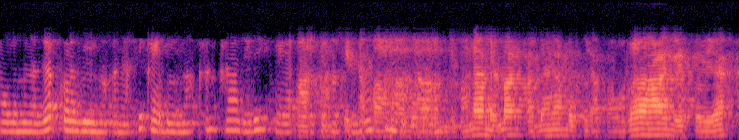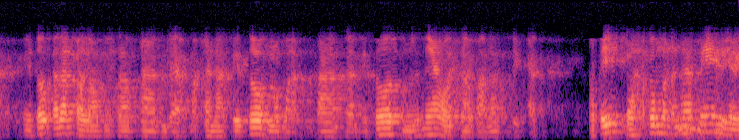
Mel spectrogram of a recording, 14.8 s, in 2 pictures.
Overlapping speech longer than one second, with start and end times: 3.1-4.4

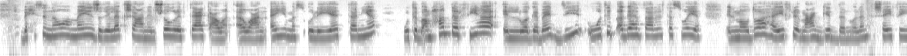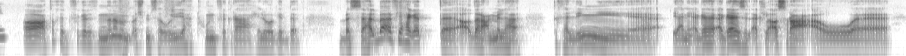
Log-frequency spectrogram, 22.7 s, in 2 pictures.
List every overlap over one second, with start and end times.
none

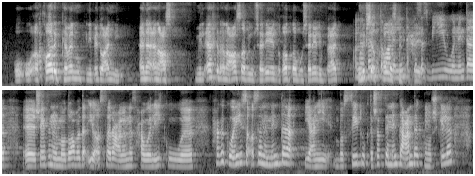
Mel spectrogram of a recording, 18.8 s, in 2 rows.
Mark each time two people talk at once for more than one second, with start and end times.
7.1-8.4

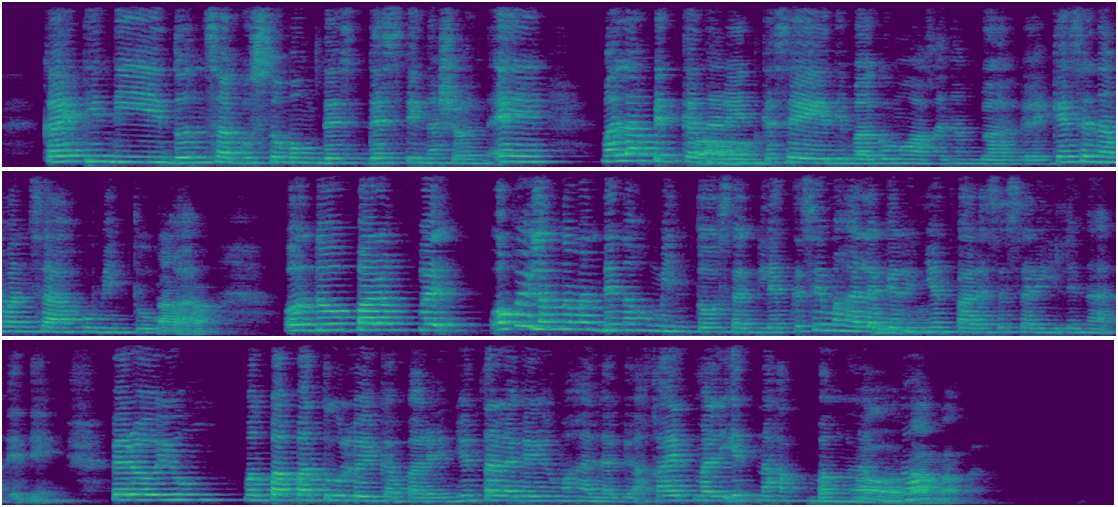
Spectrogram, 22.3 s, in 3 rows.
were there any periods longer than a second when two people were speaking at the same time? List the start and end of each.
none

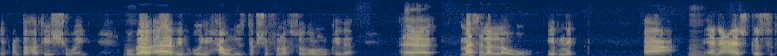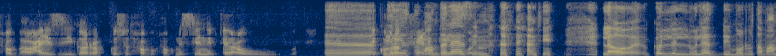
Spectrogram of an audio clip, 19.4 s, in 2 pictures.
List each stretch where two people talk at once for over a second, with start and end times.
13.8-15.7

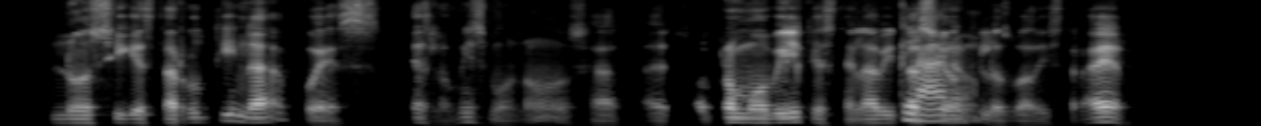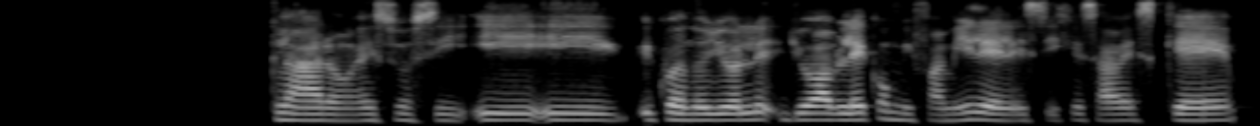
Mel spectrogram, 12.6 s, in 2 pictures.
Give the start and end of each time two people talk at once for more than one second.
none

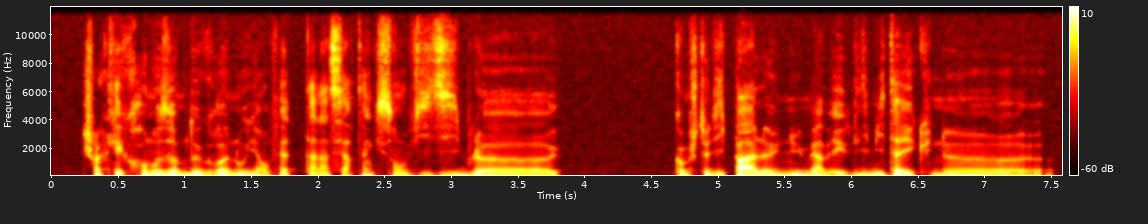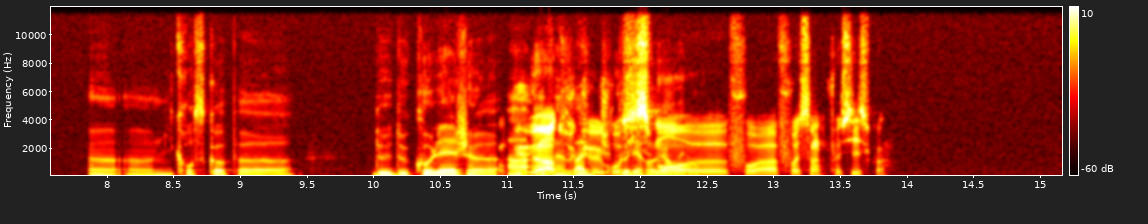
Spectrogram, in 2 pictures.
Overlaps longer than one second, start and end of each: 11.1-12.5

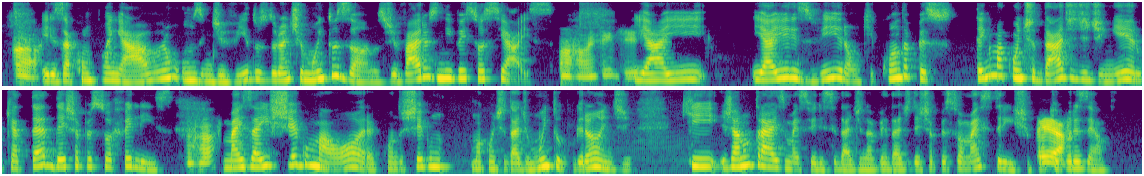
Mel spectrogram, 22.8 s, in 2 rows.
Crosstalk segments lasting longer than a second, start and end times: none

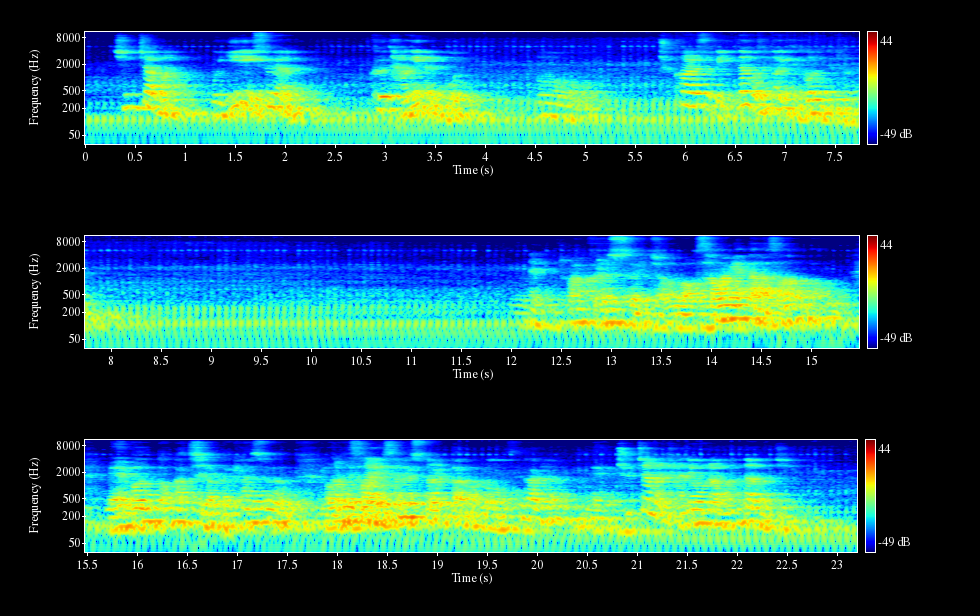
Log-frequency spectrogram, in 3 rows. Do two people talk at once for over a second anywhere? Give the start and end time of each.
17.9-19.9

